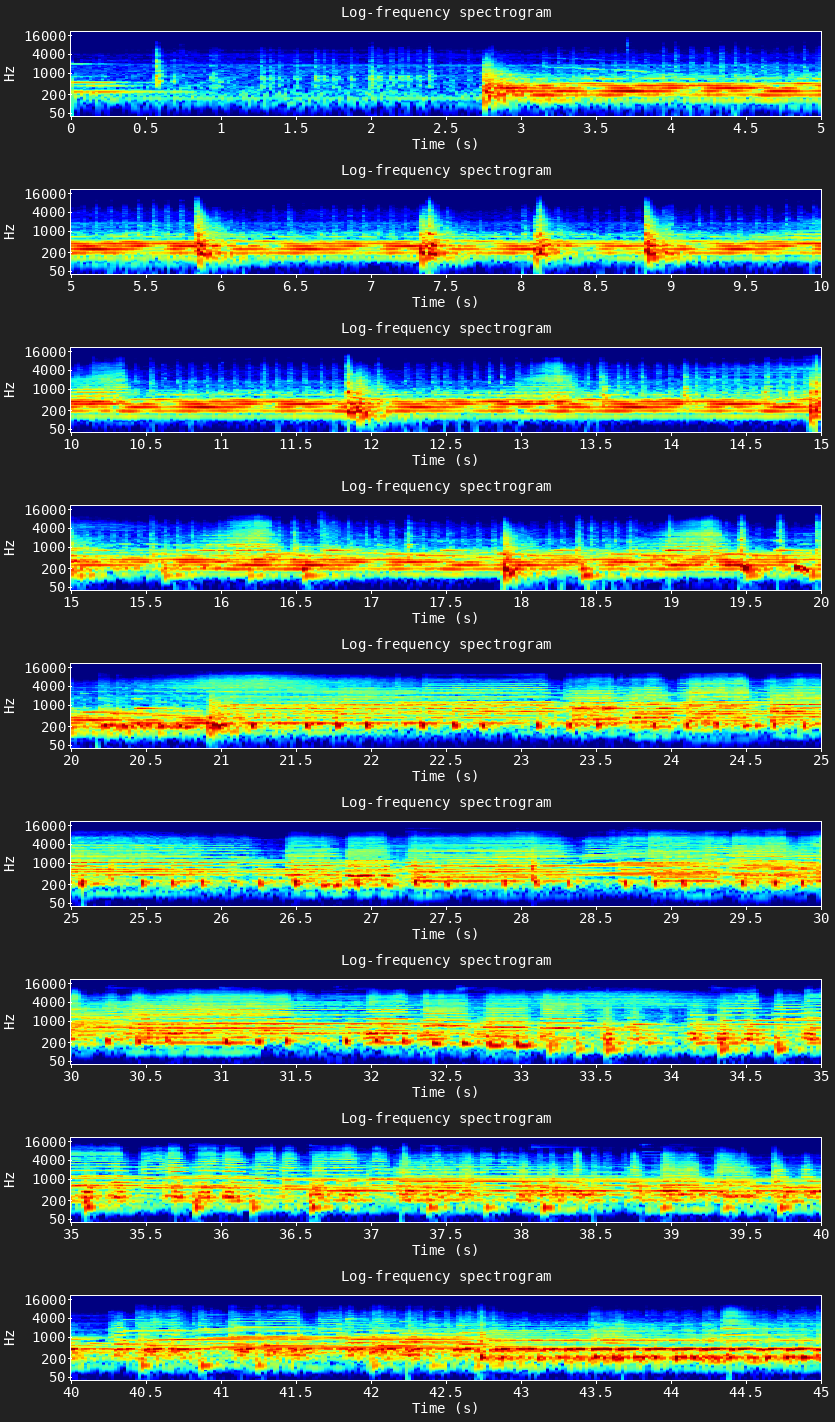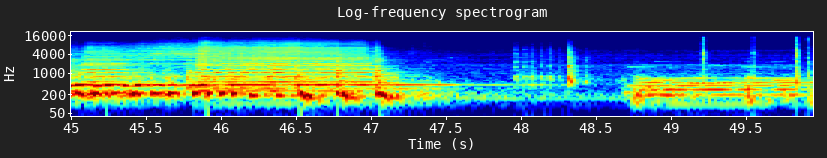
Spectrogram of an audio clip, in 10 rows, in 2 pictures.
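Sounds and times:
marching band wind chord: 0:02.6 - 0:49.9
loud percussion hits: 0:02.7 - 0:49.9.

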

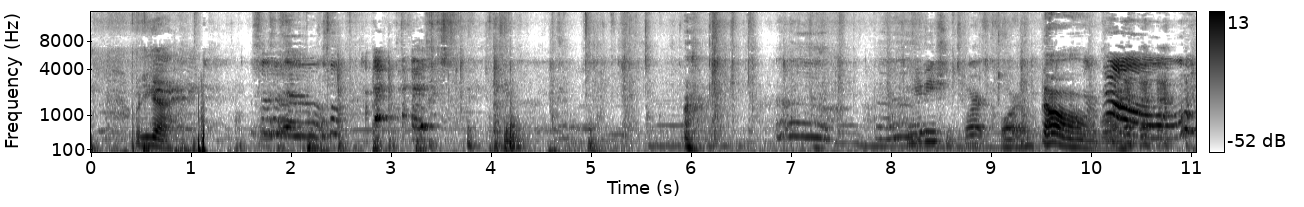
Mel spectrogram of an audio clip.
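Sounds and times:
children babbling and giggling: 0:01.6 - 0:03.8, 0:10.1 - 0:11.0.

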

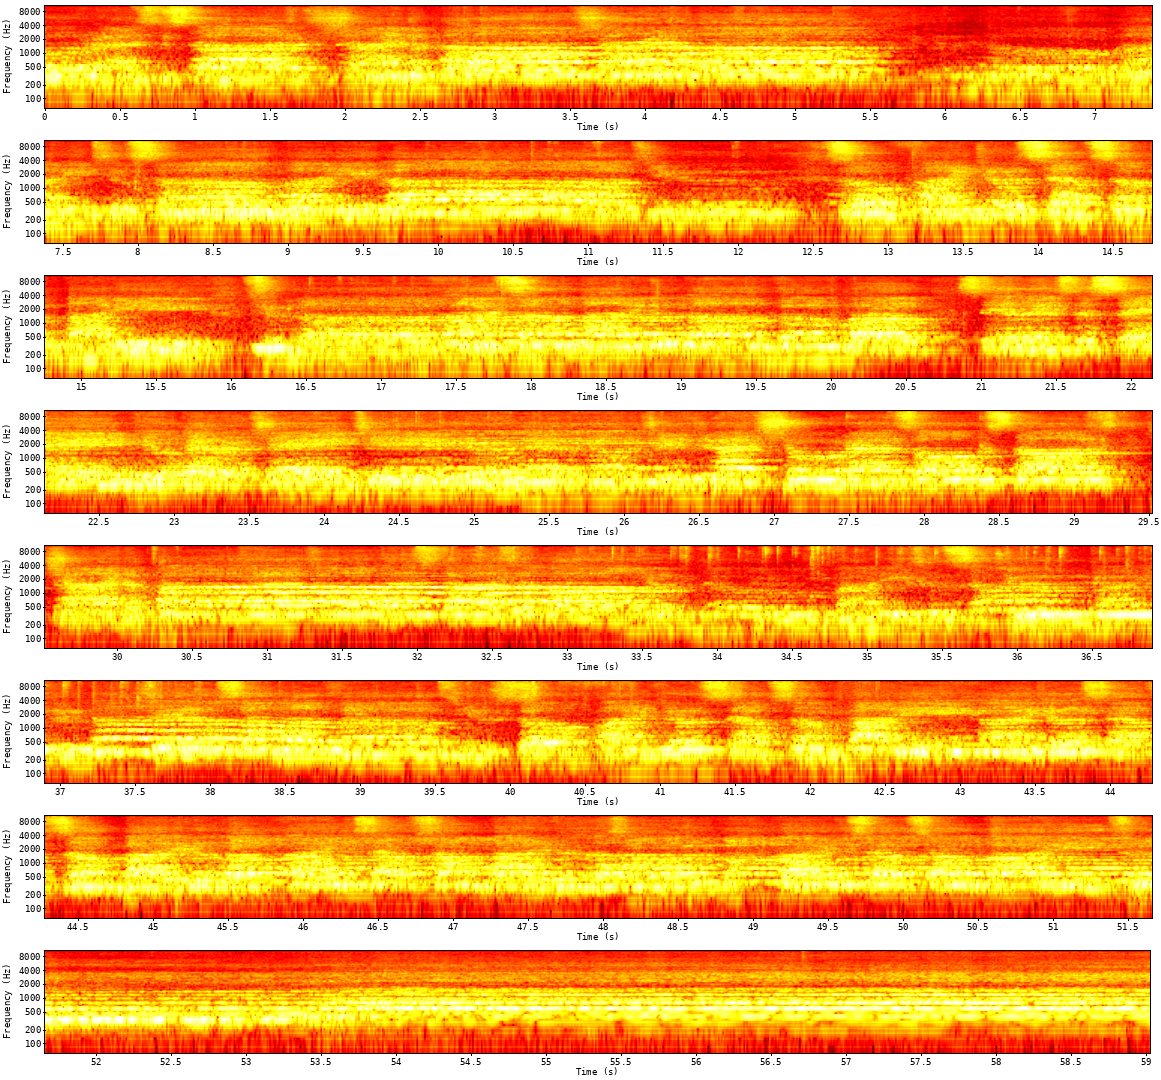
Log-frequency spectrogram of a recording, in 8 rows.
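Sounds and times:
men's barbershop chorus singing: 0:00.0 - 0:59.0.

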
